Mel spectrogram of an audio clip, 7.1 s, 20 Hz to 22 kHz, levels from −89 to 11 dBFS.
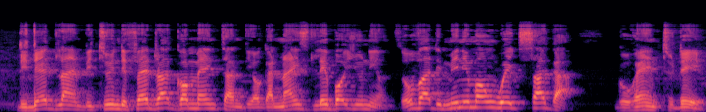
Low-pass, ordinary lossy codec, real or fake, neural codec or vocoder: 9.9 kHz; none; real; none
